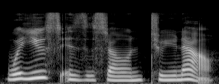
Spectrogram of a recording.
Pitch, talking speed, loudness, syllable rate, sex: 220 Hz, 220 wpm, -17 LUFS, 4.9 syllables/s, female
